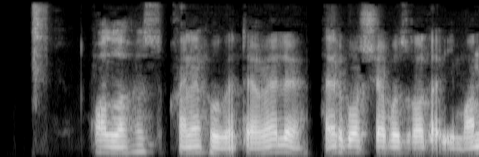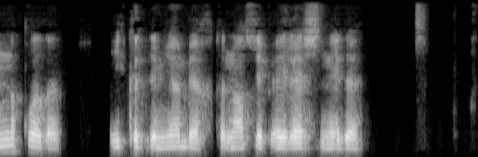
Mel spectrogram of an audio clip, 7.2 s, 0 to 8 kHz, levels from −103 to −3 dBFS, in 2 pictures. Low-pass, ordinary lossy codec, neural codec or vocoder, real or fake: 7.2 kHz; MP3, 48 kbps; codec, 16 kHz in and 24 kHz out, 2.2 kbps, FireRedTTS-2 codec; fake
